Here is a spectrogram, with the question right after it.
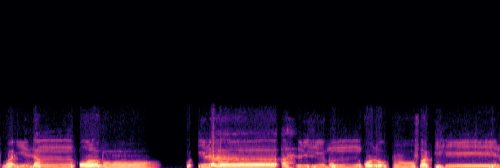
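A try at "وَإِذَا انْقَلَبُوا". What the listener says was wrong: Ini juga sama, la-nya jangan sampai ikut tebal. Wa idzan qala bukan qalabu, bukan. Wa idzan qalabu sama di depannya ila ahlihim qalabu.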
